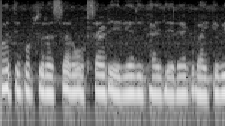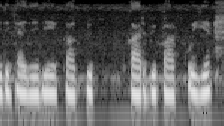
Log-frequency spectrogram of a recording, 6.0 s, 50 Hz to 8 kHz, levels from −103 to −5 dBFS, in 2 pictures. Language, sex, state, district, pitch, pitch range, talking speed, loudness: Hindi, female, Bihar, Sitamarhi, 190 Hz, 185-200 Hz, 240 wpm, -24 LUFS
